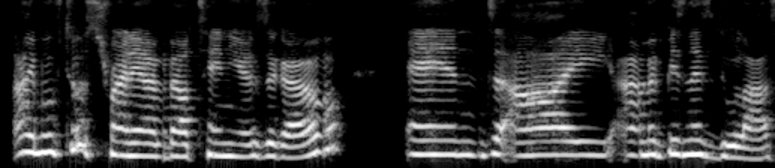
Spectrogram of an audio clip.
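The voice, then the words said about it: French accent. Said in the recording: “I am French, so you may already have noticed my accent”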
